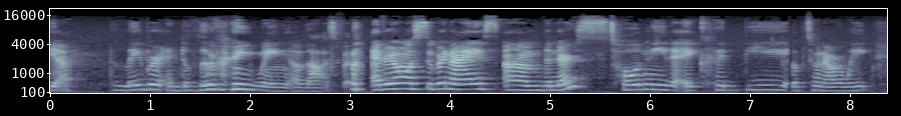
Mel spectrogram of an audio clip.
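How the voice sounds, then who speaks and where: A woman with a fairly high pitch talks amid audible room echo and noticeable background noise. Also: ordinary pitch variation, moderate pace. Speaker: vlogger. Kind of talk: casual vlog narration. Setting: hospital room.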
